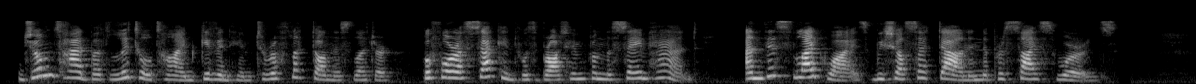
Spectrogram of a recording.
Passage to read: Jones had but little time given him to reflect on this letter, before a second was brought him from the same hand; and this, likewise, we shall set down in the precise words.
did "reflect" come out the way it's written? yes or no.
yes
